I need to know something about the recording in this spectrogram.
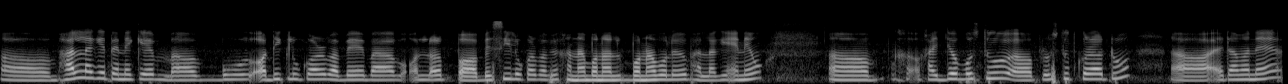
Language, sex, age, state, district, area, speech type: Assamese, female, 30-45, Assam, Sonitpur, rural, spontaneous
